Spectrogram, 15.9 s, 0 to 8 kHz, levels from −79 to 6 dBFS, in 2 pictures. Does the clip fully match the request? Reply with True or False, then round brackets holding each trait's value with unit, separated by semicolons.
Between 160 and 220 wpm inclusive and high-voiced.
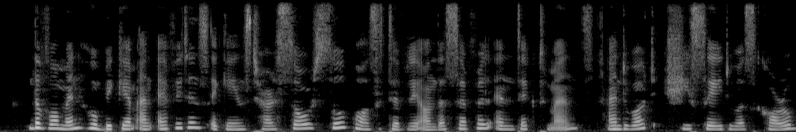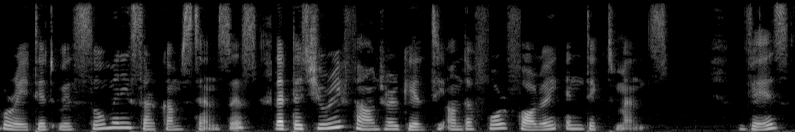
False (140 wpm; 210 Hz)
